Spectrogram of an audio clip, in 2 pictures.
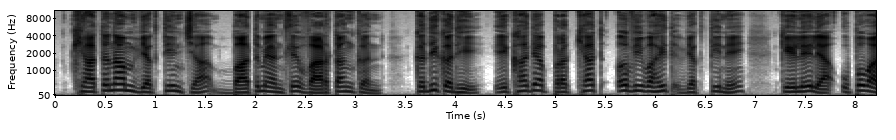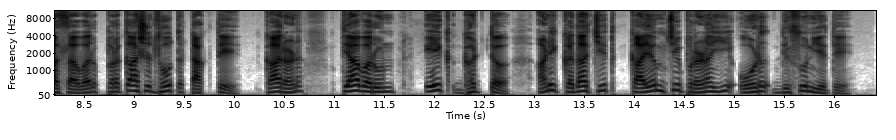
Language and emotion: Marathi, neutral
